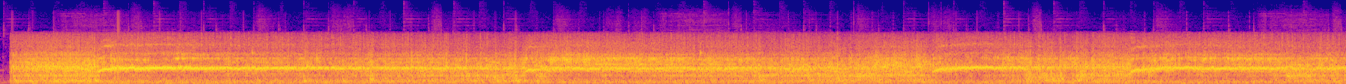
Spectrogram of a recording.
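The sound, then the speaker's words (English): Coyotes howl in a loud, continuous chorus of long, wavering high-pitched tones that rise and dip, with no pauses and a slightly muffled, lo-fi quality throughout. “Now, before I play those sounds, a lot of times it's mistaken that a call of Bigfoot is actually a coyote. Here is a coyote.”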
